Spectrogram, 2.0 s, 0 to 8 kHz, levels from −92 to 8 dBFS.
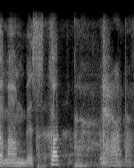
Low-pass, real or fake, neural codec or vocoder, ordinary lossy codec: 7.2 kHz; fake; codec, 24 kHz, 0.9 kbps, WavTokenizer, small release; none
